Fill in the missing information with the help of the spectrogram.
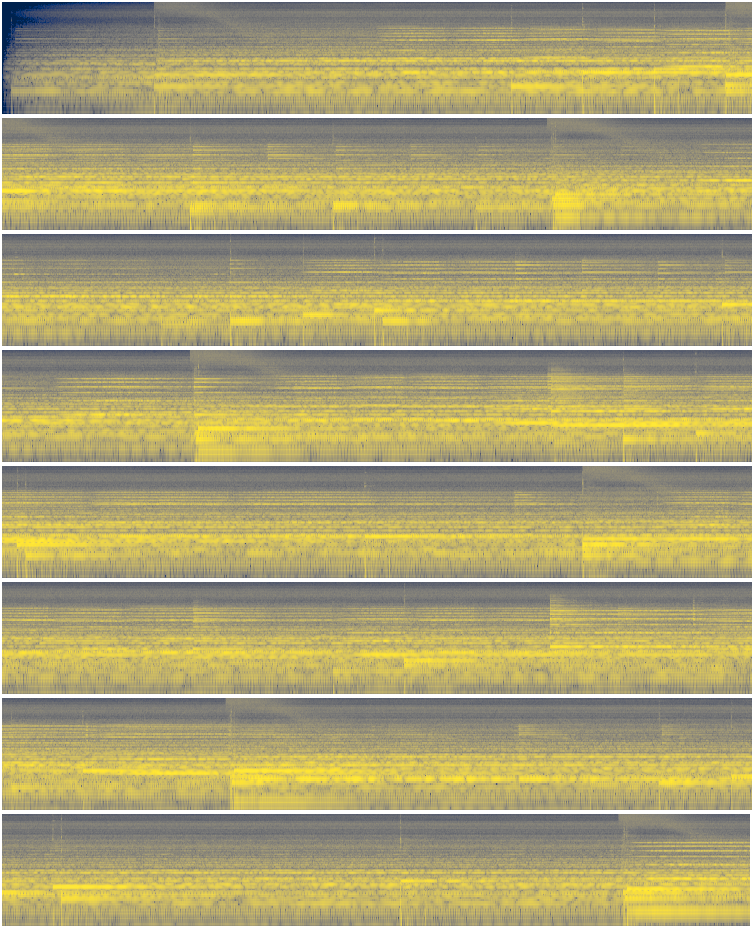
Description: это вдохновляющая композиция в жанре электронной музыки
